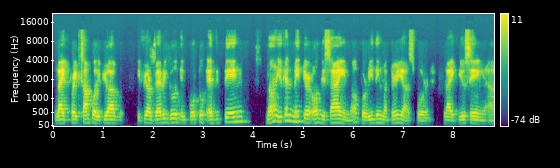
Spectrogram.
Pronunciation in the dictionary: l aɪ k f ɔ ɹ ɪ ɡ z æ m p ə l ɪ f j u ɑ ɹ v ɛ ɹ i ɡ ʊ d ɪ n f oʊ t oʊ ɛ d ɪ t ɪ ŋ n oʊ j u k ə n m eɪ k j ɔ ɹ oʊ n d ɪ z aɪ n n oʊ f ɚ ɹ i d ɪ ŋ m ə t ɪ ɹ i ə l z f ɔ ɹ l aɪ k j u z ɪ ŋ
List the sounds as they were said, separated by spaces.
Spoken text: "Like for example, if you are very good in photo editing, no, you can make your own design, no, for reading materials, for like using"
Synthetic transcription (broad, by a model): l aɪ k f ɔ ɹ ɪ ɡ s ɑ m p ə l ɪ f j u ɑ ɹ v ɛ ɹ i ɡ ʊ d ɪ n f oʊ t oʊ ɛ d ɪ t ɪ ŋ n oʊ j u k ə n m eɪ k j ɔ ɹ oʊ n d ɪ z aɪ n n oʊ f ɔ ɹ i d ɪ ŋ m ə t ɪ ɹ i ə l s f ɔ ɹ l aɪ k j u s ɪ ŋ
